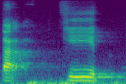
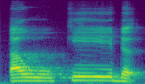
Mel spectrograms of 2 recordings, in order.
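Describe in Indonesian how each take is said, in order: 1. Hamzah mengikuti vokal pertama. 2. Bunyi w mengikuti vokal pertama. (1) "Wawunya diganti dengan huruf hamzah" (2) "Boleh pakai waw"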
